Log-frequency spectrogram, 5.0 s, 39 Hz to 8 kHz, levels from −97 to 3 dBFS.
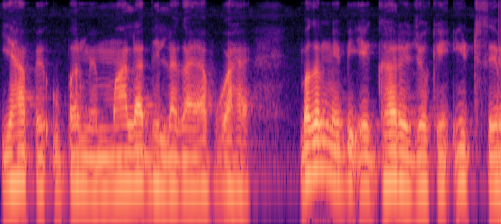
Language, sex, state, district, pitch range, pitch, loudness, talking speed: Hindi, male, Jharkhand, Palamu, 95-110 Hz, 100 Hz, -21 LUFS, 225 wpm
